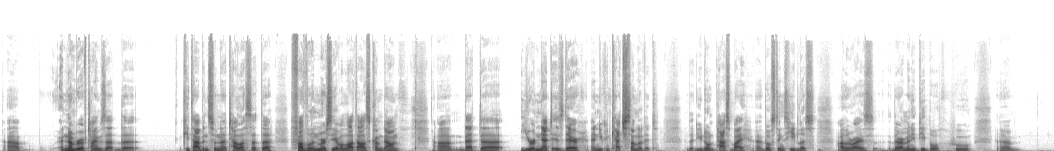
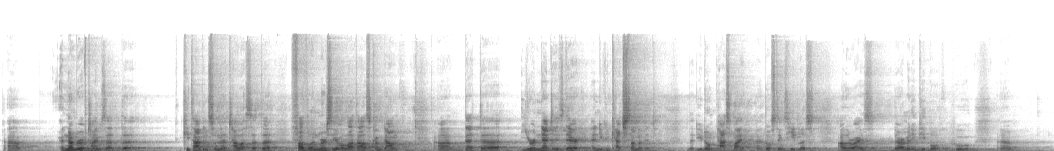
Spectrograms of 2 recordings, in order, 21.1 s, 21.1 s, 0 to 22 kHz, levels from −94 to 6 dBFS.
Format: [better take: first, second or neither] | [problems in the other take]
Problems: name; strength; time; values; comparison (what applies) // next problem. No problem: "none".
first | room echo; slight; dies away in 2 s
